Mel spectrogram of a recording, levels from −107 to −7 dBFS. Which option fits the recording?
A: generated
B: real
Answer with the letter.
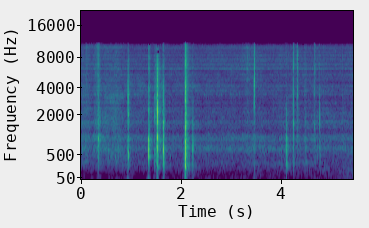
A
